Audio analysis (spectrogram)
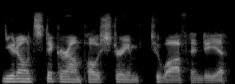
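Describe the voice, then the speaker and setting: A man's voice: lowish voice, brisk, pushed and bright. A man hosting a podcast, asking short teasing questions in a casual chat. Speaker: podcast host.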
